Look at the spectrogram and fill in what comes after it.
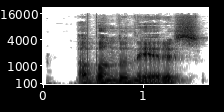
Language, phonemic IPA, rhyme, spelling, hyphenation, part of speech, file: Norwegian Bokmål, /abandɔˈneːrəs/, -əs, abandoneres, a‧ban‧do‧ner‧es, verb, Nb-abandoneres.ogg
- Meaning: passive of abandonere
